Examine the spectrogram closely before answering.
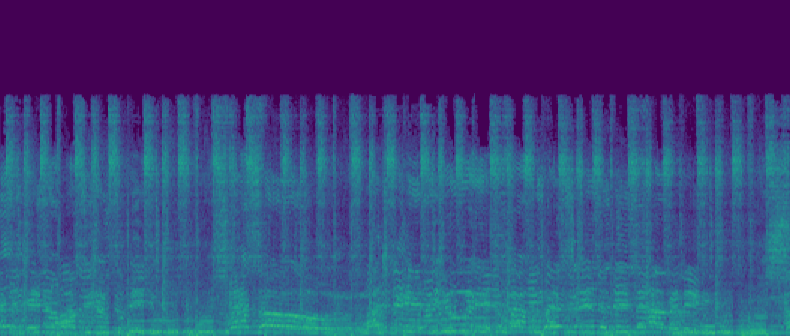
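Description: A woman singing lead into a microphone over a live band of keyboards, guitar and drums, heard from the crowd through a concert PA.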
